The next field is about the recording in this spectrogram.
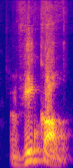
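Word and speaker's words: vehicle: ওকে, সো ওইটা না, যানবাহনের ইংরেজি হলো ভিকল। যানবাহনের ইংরেজি হলো ভিকল। এইটা বহুবচন হতে পারে, এটার উচ্চারণটা হলো ভিকল আর বানানটা হলো ভেহিকল। উচ্চারণটা হলো ভিকল, উচ্চারণটা কি বলো?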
